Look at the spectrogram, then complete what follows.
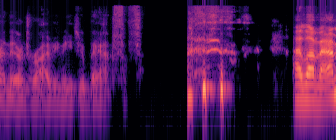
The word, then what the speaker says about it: Banff: Yeah, I'm flying into Calgary because I've got a thing coming up in Banff, and I say Banff because there's two F's, and I Well, choose to pronounce both of them.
